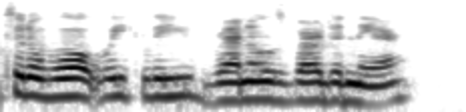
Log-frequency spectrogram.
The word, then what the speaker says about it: Verdiner: It's Verdiner. Yes. Welcome to the Walt Weekly, Reynolds, Verdiner.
